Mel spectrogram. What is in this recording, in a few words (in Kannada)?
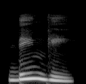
"ಡಿಂಗಿ", kannada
